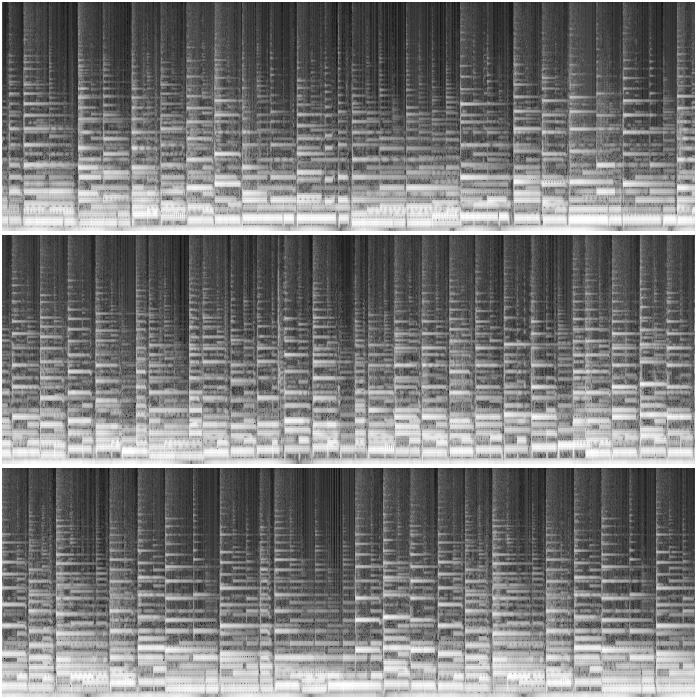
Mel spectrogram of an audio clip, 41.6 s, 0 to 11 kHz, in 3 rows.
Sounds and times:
Electric guitar: 0:00.0 - 0:41.5.

